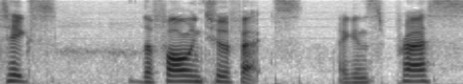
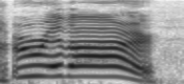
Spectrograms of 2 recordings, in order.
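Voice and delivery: very high-pitched, long-held, drawn-out scream; 11 semitones higher than usual. Presenting a holy symbol, a character screams out one word, screaming. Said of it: "I present my holy symbol and I scream".

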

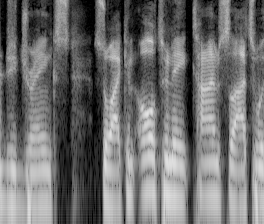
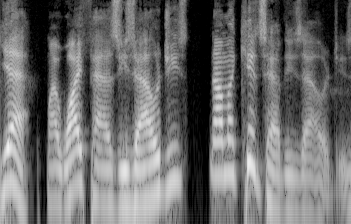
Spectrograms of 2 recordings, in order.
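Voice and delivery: mildly irked, grumbling, kind of angry. Retelling a conversation, the speaker quotes a man, kind of angry. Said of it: "he sounded kind of angry while he said it".

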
